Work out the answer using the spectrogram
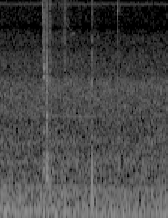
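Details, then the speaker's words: Nissan Titan with engine off during a self-diagnostic test, after headlight test and before condenser fan test: faint single sharp click as the AC compressor clutch pulls in: normal AC compressor clutch engagement. "You can hear the AC compressor engaging."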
